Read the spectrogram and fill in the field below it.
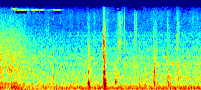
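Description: A car coming to a stop: a steady low engine and road rumble with a few sharp clicks and knocks partway through, and no voices.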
